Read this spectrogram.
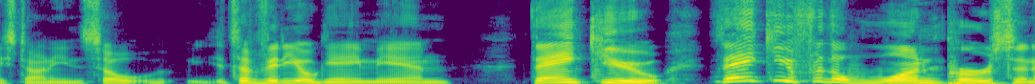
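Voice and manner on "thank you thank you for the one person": excited thanks. Real, not acted. Grateful someone agrees.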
